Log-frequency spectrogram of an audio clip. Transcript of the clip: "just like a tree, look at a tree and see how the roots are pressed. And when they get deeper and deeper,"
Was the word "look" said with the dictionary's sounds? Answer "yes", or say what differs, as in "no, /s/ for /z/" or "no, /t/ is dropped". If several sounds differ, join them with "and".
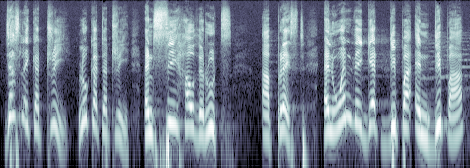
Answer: yes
